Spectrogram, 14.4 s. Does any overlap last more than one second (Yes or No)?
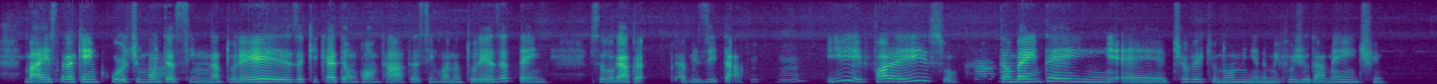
No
